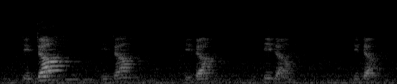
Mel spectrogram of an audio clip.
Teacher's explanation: That's five pairs of syllables in each line. The first syllable of each pair is unstressed, and the second syllable is stressed. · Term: iambic pentameter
